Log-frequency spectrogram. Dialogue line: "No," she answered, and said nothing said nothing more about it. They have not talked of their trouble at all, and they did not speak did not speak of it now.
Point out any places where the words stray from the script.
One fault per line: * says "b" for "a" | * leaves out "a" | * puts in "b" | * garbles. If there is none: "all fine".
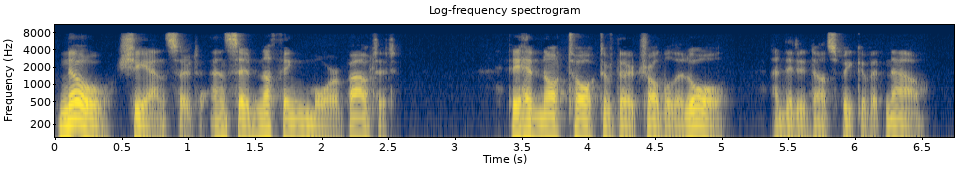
* leaves out "said nothing"
* says "had" for "have"
* leaves out "did not speak"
